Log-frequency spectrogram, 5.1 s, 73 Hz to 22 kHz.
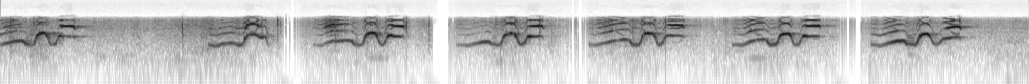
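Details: A male pet cockatiel, covered in its cage at bedtime on 7/08/2012, whistles a short, wavering bedtime tune, repeating the same rising and falling phrase over and over.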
